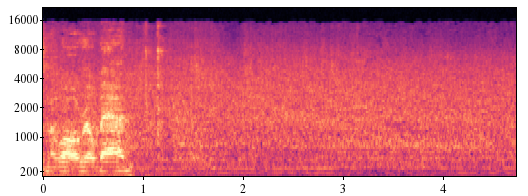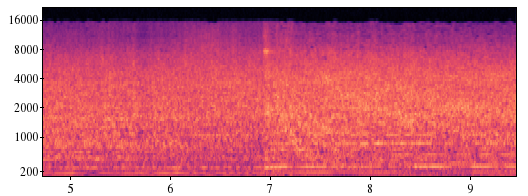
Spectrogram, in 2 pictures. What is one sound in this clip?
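Race car engines drone steadily.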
